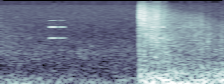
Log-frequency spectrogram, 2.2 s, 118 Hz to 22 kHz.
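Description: An AMX 50B tank gun fires in World of Tanks: a sudden loud blast cuts in after a quiet rumble and a couple of faint beeps, then a heavy sustained roar.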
